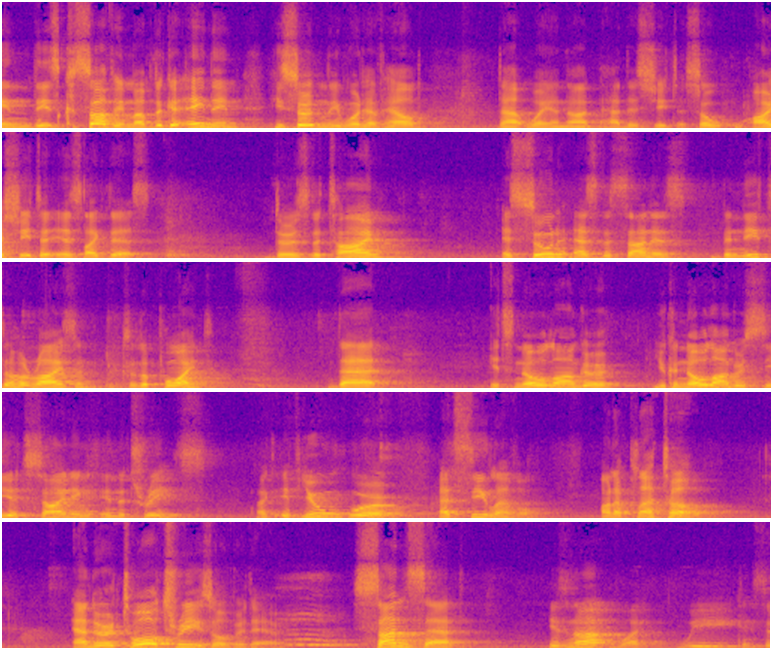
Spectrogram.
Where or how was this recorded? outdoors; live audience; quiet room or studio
live audience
